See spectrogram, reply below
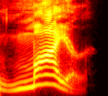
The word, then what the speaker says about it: Mayer: But this guy, Matthew Meyer, that's how he pronounces John it.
